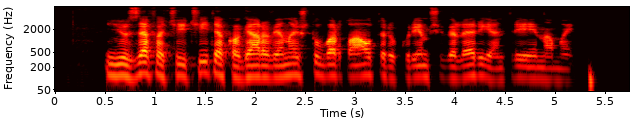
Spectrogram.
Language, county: Lithuanian, Šiauliai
